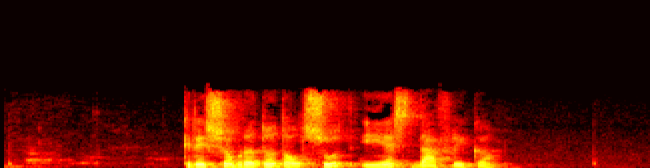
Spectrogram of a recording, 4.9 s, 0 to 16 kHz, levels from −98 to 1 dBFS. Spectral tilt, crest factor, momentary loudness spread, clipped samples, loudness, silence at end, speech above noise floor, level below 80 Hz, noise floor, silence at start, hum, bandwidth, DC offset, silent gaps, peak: -5 dB/octave; 18 dB; 10 LU; under 0.1%; -17 LUFS; 1.15 s; 52 dB; -62 dBFS; -69 dBFS; 1.4 s; none; 7.8 kHz; under 0.1%; none; -2 dBFS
